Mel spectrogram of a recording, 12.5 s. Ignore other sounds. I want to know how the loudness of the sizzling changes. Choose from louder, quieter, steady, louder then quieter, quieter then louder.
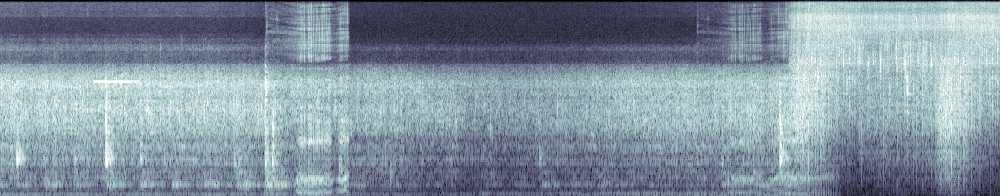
quieter then louder.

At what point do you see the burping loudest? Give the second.
4 s.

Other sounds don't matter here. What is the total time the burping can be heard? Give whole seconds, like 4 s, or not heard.
3 s.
